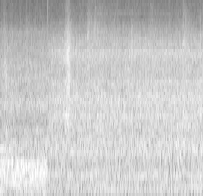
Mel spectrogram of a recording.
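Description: Steady engine and road drone of an armoured military vehicle, heard from inside its cabin. The sound drops and changes character about half a second in, leaving a lower, steadier hum.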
